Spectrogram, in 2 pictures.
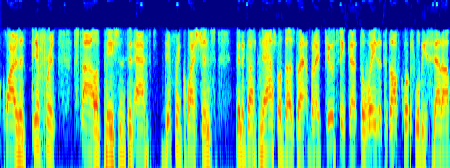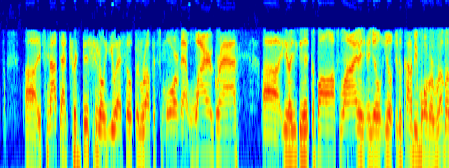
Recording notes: Are in the studio. Calls in from Hilton Head.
